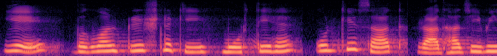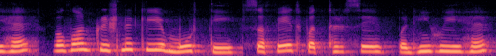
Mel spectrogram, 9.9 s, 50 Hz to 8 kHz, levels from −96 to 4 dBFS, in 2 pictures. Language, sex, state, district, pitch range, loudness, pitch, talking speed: Hindi, female, Bihar, Kishanganj, 215-260 Hz, -20 LUFS, 235 Hz, 140 wpm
